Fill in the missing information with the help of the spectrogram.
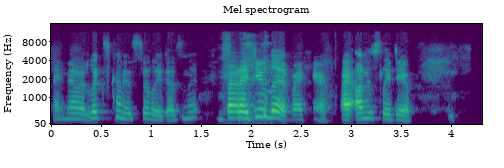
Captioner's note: laughter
